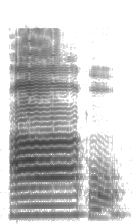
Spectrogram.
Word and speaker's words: 바보: When this sound comes in the front, it sounds similar to P, whereas this B is in between vowels R and O sound, so it sounds more like B sound. So when I pronounce the word, I might pronounce like this: 바보, 바보, 바보.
